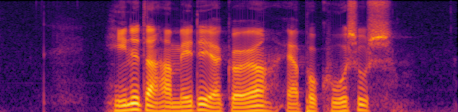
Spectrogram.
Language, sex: Danish, male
